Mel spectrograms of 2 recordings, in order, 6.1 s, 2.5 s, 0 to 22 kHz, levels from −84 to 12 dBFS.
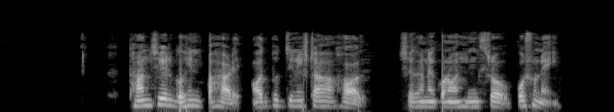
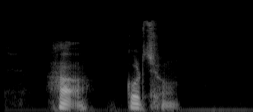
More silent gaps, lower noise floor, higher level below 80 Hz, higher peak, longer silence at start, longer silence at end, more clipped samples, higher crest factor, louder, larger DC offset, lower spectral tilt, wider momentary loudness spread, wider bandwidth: first, 2.47-2.51 s, 3.78-3.98 s vs none; first, under -90 dBFS vs -67 dBFS; first, -52 dBFS vs -60 dBFS; first, -2 dBFS vs -12 dBFS; first, 1.3 s vs 0.5 s; second, 0.55 s vs 0.75 s; neither; about the same, 20 dB vs 22 dB; first, -19 LUFS vs -32 LUFS; neither; second, -5 dB/octave vs -7 dB/octave; second, 8 LU vs 19 LU; second, 8 kHz vs 11.5 kHz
